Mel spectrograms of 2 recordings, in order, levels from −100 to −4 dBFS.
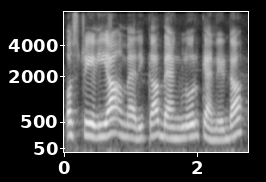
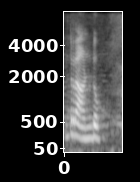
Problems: continuous background conversations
